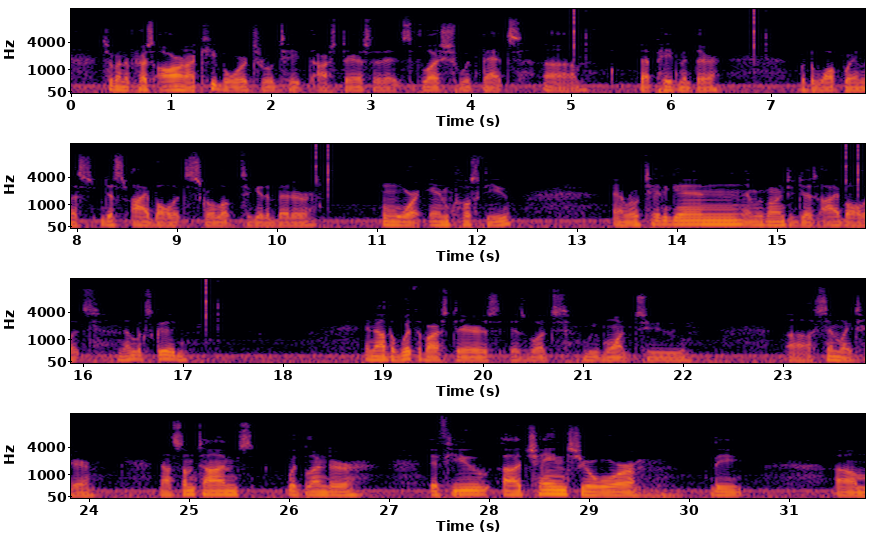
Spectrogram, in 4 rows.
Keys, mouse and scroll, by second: 1.9 r, 6.9 click, 9.1 scroll, 10.4 click, 11.7-13.1 scroll, 13.4 r, 17.3 click, 24.5 scroll.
